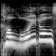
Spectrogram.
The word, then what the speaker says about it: colloidal: Is it colloidal silver? Am I saying that correctly? – You are saying it correctly, but I think that's just like poison.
